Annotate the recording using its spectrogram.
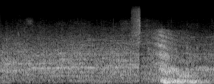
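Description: Steady noise from a football crowd, then about a second and a half in a transition sound effect: a sharp click, a quickly falling whoosh and a deep boom, the loudest sound here.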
